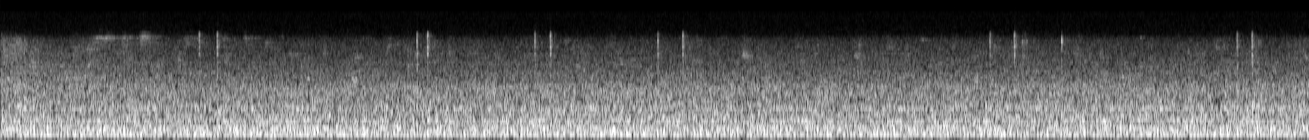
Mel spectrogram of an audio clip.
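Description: Near silence: low room hum with faint computer mouse clicks, single and in pairs, every second or so.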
